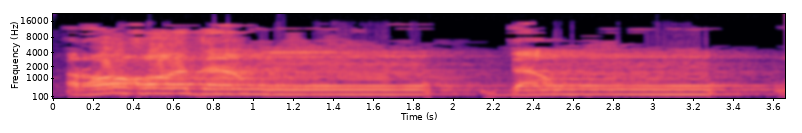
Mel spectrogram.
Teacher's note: یہاں پہ ہم نوز میں ساؤنڈ لے کے جائیں گے، غنہ کے ساتھ ادغام ہوئے گا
